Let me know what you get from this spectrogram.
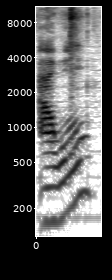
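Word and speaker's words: awl: So an owl, I think it's pronounced owl, A-W-L, is always helpful.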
